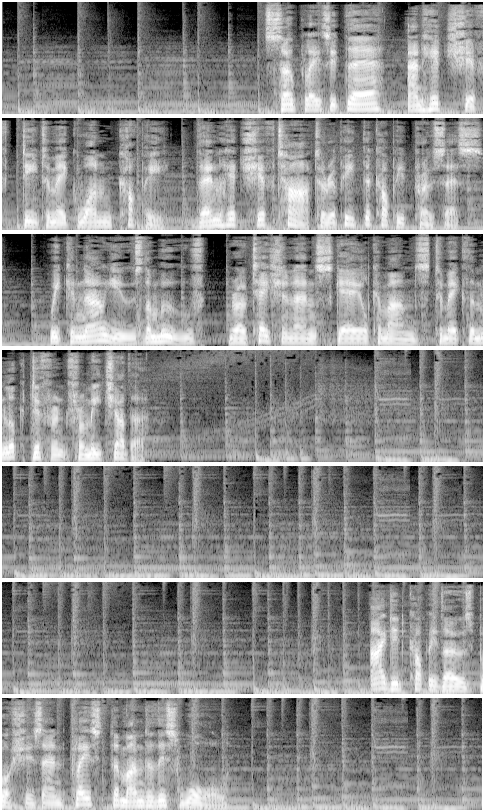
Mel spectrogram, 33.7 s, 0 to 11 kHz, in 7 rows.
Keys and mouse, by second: 0.0 KP_Decimal, 0.7 middle click, 1.4 g, 1.6 z, 2.2 click, 2.7 middle drag, 3.4 g, 3.7 shift+z, 4.5 click, 5.2 shift+d, 5.6 y, 6.6 click, 7.3 shift+r, 7.6 shift+r, 8.9 shift+r, 9.3 click, 10.6 shift+click, 11.9 g, 12.1 x, 14.4 shift+click, 15.0 shift+click, 15.6 r, 15.7 z, 16.7 click, 17.6 s, 18.4 click, 19.6 ctrl+drag, 20.3 s, 21.3 click, 21.5 r, 21.8 z, 22.1 click, 23.0 shift+drag, 23.4 shift+click, 24.8-25.1 middle drag, 25.5 shift+middle drag, 26.2 shift+d, 26.4 shift+z, 27.7 x, 28.6 drag, 28.8-29.2 middle drag, 29.4 shift+middle click, 30.7 click, 31.0 s, 31.6 click, 32.6 shift+d, 33.2 y.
